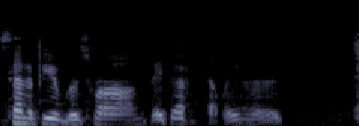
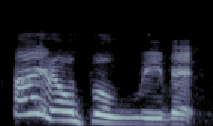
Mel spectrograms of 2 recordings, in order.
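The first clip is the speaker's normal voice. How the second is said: shouting; 4 dB louder than usual. A narrator's reading. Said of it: "shouted the centipede, raising his voice".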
